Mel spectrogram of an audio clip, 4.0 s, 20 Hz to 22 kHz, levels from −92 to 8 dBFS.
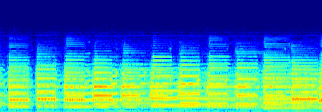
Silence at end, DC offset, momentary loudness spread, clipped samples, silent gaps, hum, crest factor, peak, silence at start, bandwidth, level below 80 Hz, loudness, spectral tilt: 0 s; under 0.1%; 4 LU; under 0.1%; none; none; 16 dB; -6 dBFS; 0 s; 6 kHz; -54 dBFS; -23 LUFS; -8 dB/octave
